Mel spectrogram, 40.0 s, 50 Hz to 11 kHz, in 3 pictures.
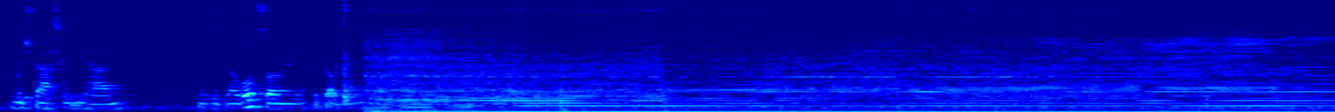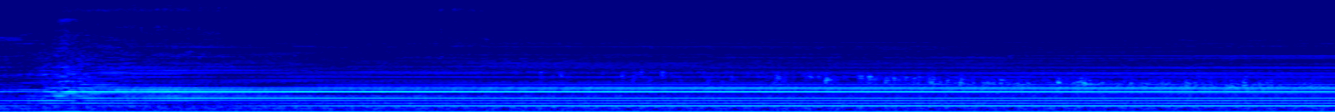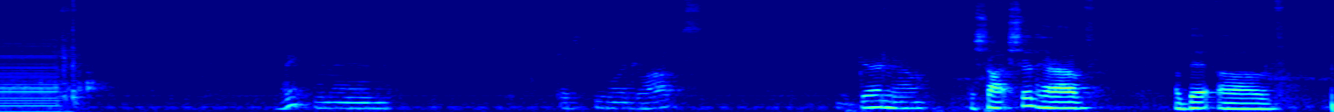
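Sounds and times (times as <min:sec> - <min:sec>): espresso machine pump humming: 0:03.6 - 0:27.4.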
